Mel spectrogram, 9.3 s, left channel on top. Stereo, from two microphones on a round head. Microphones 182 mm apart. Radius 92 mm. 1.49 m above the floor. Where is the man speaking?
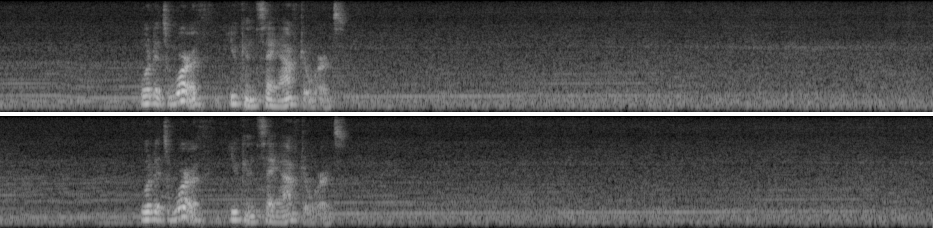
60° left (ahead or behind), 0.9 m.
